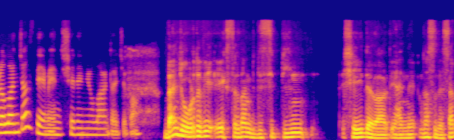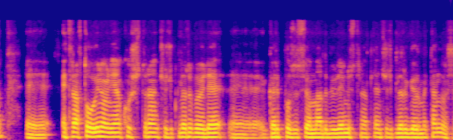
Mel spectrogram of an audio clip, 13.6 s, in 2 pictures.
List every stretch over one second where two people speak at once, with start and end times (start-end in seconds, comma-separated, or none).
none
